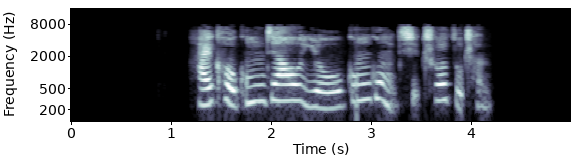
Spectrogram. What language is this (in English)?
Chinese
